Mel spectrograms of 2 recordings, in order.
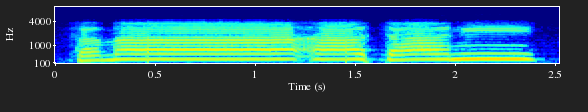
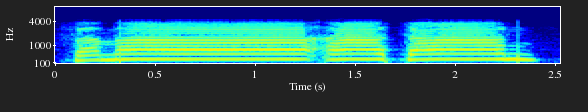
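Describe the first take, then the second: First: فما آتاني slow, ending on a held long ii; stop keeping the ya. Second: فما آتان slow, ending on n with no ii; stop dropping the ya. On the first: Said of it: "عند الوقف يجوز إثبات الياء". (وقف على آتاني بإثبات الياء) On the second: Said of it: "وحذفها". (وقف على آتان بحذف الياء) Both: Shown as a demonstration.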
